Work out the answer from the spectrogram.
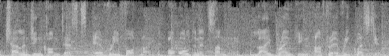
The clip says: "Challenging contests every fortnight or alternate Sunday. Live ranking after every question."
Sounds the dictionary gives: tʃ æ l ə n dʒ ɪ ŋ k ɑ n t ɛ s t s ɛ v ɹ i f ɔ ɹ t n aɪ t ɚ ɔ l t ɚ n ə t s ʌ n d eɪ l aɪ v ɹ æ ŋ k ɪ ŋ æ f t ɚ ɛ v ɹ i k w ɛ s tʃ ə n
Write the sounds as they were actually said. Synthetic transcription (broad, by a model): tʃ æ l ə n dʒ ɪ ŋ k ɑ n t ɛ s t s ɛ v ɹ i f ɔ ɹ t n aɪ t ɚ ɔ l t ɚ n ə t s ʌ n d eɪ l aɪ v ɹ æ ŋ k ɪ ŋ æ f t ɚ ɛ v ɹ i k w ɛ s tʃ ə n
